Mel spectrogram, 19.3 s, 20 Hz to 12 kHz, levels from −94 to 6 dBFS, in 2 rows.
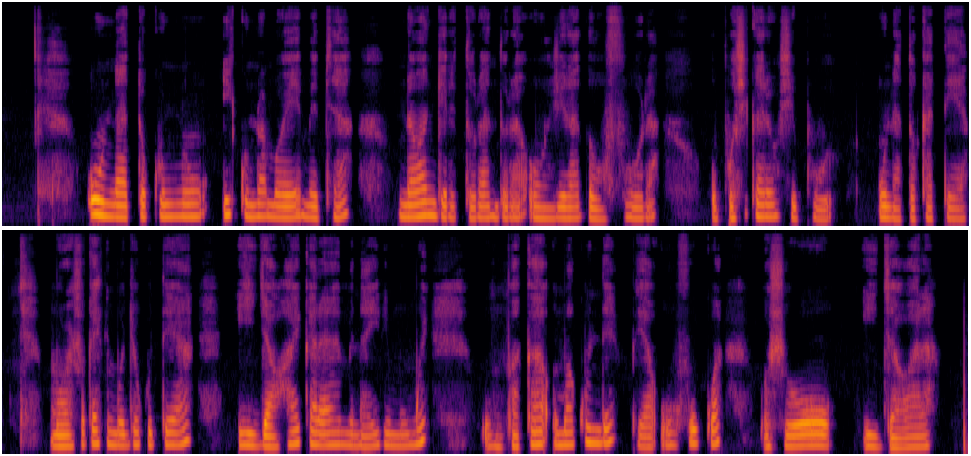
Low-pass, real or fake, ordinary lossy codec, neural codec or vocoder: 10.8 kHz; real; MP3, 96 kbps; none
